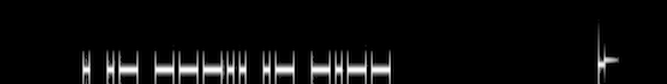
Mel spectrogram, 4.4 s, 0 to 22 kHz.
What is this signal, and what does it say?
Morse code, heard as a keyed tone, about 30 wpm, 700 Hz. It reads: EA8AY
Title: Call Signs - 30wpm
